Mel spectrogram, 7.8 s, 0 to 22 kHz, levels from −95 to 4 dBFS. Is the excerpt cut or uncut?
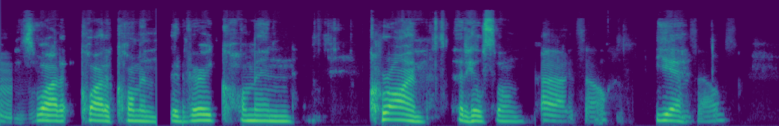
cut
